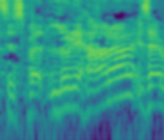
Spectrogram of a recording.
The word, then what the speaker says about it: Ludhiana: He's originally from a small Punjabi village called Gurala in, I can't pronounce this, but Ludhiana, is that right?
